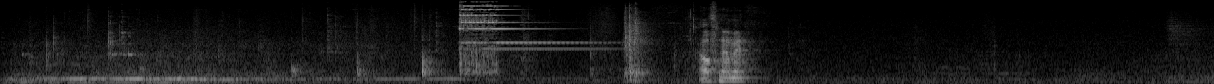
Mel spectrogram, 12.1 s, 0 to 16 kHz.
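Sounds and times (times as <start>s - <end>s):
low room hum: 0.0s - 12.1s
telephone bell ringing: 4.6s - 6.3s
speech: 7.0s - 7.6s.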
